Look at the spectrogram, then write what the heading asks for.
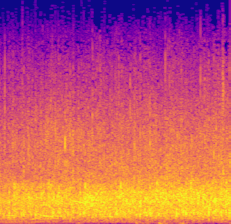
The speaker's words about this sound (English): And by the way, let me say this. Thank you for clapping right there.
